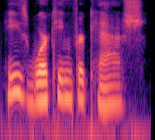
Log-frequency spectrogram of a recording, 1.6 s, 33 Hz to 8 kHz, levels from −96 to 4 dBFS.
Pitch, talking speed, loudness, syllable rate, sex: 160 Hz, 155 wpm, -20 LUFS, 3.7 syllables/s, female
